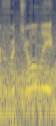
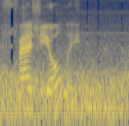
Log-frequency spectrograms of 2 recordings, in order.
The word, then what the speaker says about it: Fagioli: I was talking to her earlier, and she says that her name can be pronounced either Fagioli or Fagioli, depending on how Italian you are.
